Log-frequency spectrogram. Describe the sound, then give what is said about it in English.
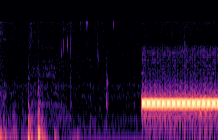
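Telephone dial tone while redialing after the line hung up: a few faint clicks and knocks of handling, then an abrupt, loud, steady dial tone that holds unchanged to the end. “Oh, it hung up. Let me try again. The touch tones should wake them up.”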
